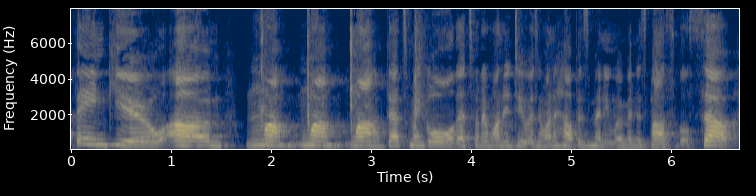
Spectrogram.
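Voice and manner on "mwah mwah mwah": loud smacking air kisses; blown kisses. Real, not acted. Thanking a viewer on the live, loud blown kisses. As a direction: blow kisses at the camera.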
